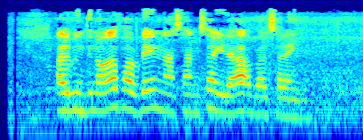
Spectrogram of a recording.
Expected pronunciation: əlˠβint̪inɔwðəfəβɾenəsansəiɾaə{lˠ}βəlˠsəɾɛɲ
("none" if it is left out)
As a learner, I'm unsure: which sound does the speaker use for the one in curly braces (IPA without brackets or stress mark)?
none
